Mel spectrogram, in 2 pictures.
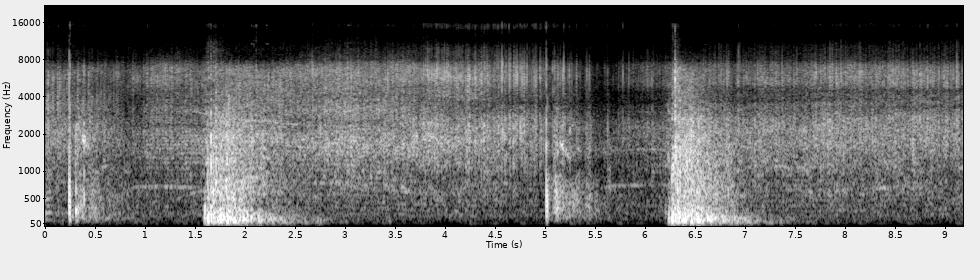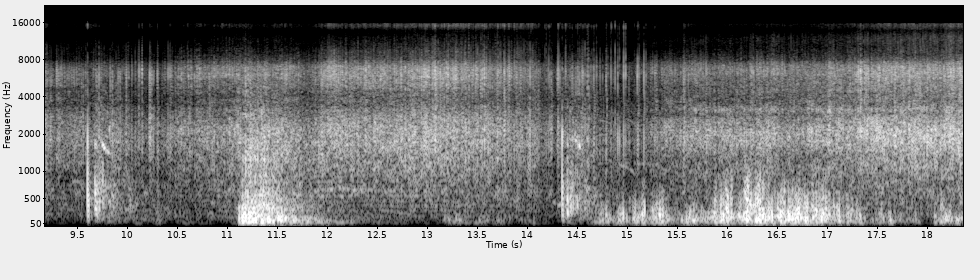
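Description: Aerial firework shells bursting: three loud booms about five seconds apart, each trailing off, with single sharper cracks between them. A stretch of dense crackling fills the last few seconds.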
